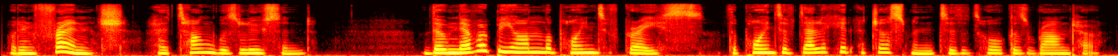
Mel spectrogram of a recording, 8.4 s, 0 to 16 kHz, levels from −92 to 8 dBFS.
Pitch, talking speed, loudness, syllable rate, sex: 225 Hz, 170 wpm, -17 LUFS, 5.0 syllables/s, female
